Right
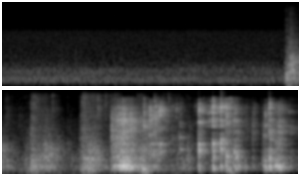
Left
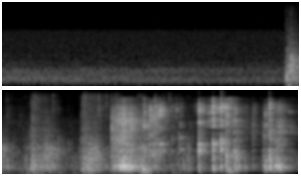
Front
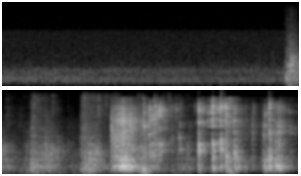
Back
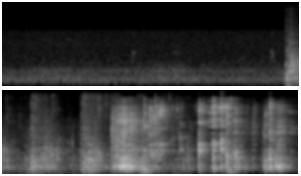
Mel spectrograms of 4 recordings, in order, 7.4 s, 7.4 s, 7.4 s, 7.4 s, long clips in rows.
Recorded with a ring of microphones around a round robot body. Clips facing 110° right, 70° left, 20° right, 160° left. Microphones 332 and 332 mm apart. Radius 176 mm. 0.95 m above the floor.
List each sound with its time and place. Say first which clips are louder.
3.5 s footsteps: left 2 dB, even; 160° left, 1.0 m; by 6.1 s 70° right, 1.5 m
5.1 s chewing: right 1 dB, front 2 dB; 20° right, 0.7 m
